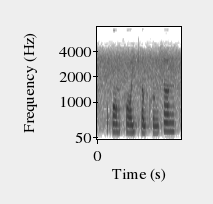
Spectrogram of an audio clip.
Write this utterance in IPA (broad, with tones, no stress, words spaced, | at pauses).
fɔː˨mt̪ʰɔː˨˥jt̪ʰɐ˨wkʰʊ˨˧ŋ sɐ˥ŋ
